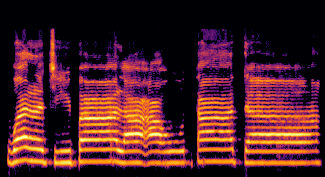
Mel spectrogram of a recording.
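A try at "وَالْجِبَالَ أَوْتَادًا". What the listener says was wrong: Lebih cepat lagi. Wal, wa, wa. Jadi dasarnya huruf waw dari bibir dimonyongkan dulu. Jadi bukan wal, wal. Ini nggak dimonyongkan.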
